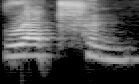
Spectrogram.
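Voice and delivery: 'gretchen' pronounced with an American accent. Showing how an American pronounces the German name Gretchen. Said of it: "wie ein Amerikaner Gretchen ausspricht".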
